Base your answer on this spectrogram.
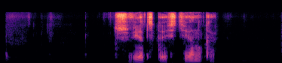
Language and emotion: Russian, neutral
